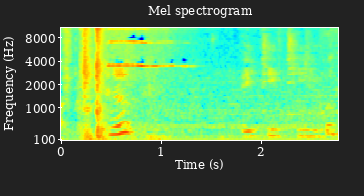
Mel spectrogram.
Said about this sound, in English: Someone's knocking on your door. Come in.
